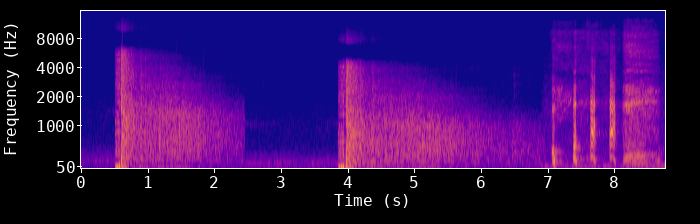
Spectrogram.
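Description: A glass airsoft BB fired into mesh goggles: two loud sharp impacts, each trailing off over about a second and a half, followed by a quick run of four or five smaller cracks near the end.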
